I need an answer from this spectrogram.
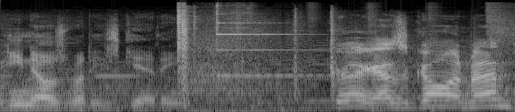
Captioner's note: cash register chime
